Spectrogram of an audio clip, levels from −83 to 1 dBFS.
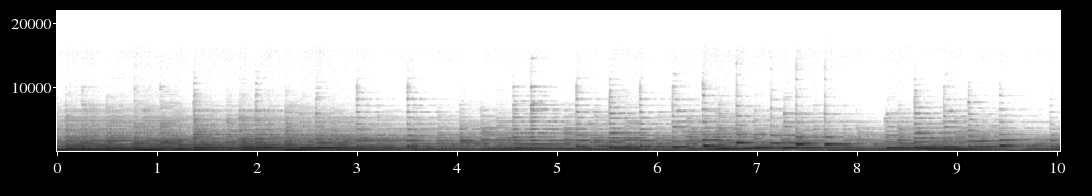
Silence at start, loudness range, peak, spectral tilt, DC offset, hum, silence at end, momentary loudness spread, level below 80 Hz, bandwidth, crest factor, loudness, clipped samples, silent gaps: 0 s; 4 LU; -2 dBFS; -7.5 dB/octave; under 0.1%; none; 0 s; 6 LU; -56 dBFS; 8.2 kHz; 14 dB; -16 LUFS; under 0.1%; none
